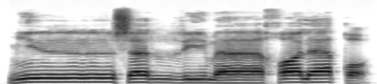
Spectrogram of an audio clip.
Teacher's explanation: Donc ça va donner khalaqa. Tu fais pas une vraie fatha, tu t'arrêtes sur un soukoun, mais tu laisses rebondir le son. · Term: qalqala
